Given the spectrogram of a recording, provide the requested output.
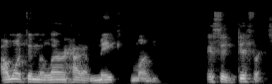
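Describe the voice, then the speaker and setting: A man with an American accent has a plain, everyday voice, medium in pitch, with fairly even intonation. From US Northeast, Long Island, New York. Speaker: business owner. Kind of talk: interview.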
